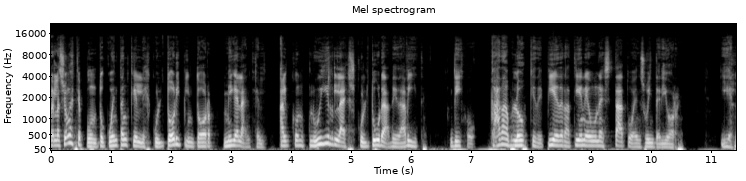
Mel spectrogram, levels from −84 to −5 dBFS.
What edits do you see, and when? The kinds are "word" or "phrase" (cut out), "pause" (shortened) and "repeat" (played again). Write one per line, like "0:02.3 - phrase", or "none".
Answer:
0:02.8 - pause
0:03.7 - pause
